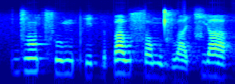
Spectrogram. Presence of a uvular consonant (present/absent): absent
